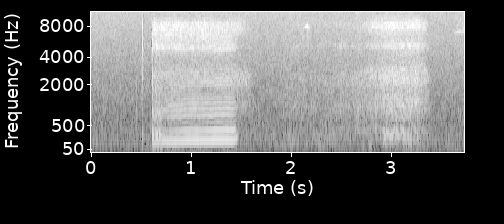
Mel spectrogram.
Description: My cat snores in his sleep HE IS HEALTHY there is nothing wrong with him, the Vet says he is Fine but it makes me laugh, he is quite the Character :)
